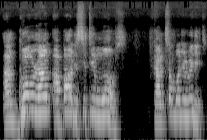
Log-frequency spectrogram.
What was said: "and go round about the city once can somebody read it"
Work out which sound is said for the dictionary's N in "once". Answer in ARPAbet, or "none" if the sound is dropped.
none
